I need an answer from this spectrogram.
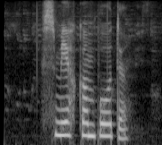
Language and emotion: Russian, neutral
